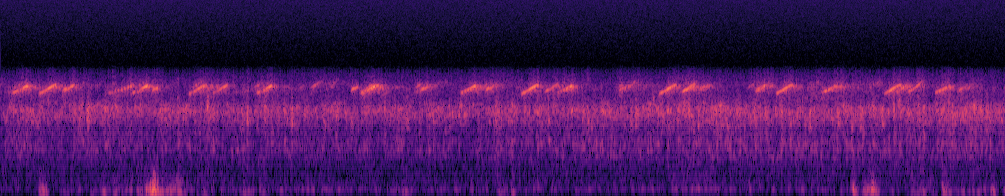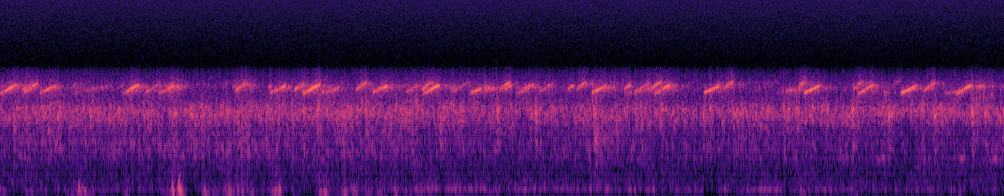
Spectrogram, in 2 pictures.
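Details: Signs of spring: a dense chorus of frogs near a lake in Michigan, recorded on a walk, gives high, short peeping notes that overlap without pause; the frog species is not identified.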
